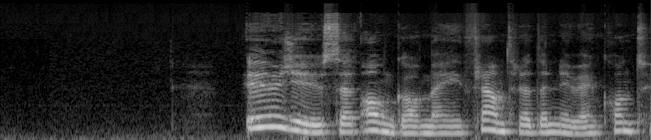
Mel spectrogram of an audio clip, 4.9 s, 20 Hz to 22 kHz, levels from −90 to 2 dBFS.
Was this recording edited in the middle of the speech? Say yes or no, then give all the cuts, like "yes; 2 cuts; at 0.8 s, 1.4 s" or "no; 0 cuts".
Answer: yes; 1 cut; at 2.7 s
